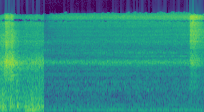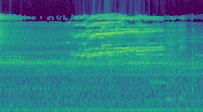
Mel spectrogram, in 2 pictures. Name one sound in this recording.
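A train rolls slowly in with a soft rumble.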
